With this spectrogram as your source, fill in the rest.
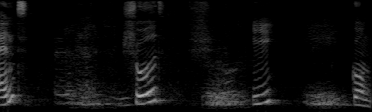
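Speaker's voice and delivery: hushed, very slow, one syllable at a time. Breaking a German word down for learners, saying it slowly, syllable by syllable. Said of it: "we'll say it slowly first".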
